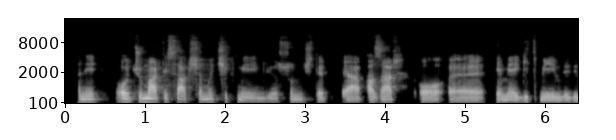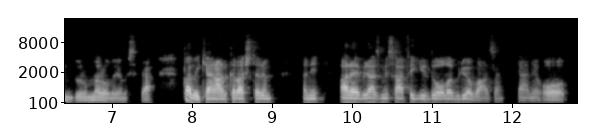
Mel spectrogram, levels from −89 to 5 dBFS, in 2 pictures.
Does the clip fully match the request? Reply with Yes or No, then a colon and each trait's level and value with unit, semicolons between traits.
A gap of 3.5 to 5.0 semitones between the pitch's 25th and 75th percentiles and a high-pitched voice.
No: average, 4.1 semitones; low, 105 Hz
